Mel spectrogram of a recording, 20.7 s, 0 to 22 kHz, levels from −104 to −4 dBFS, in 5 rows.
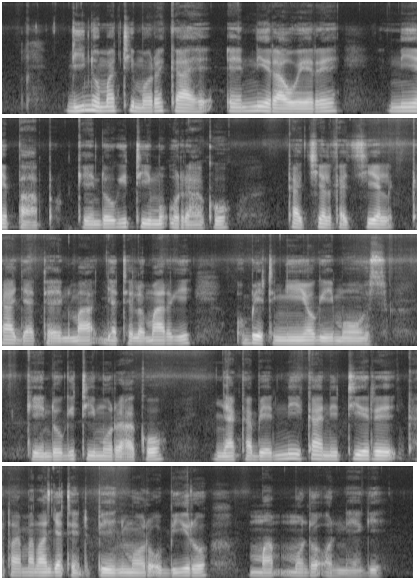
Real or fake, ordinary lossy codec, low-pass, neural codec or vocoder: real; none; none; none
